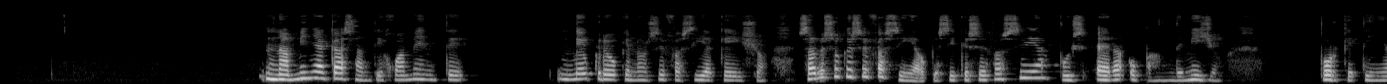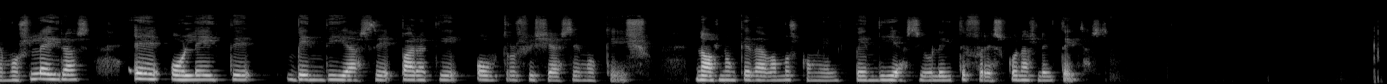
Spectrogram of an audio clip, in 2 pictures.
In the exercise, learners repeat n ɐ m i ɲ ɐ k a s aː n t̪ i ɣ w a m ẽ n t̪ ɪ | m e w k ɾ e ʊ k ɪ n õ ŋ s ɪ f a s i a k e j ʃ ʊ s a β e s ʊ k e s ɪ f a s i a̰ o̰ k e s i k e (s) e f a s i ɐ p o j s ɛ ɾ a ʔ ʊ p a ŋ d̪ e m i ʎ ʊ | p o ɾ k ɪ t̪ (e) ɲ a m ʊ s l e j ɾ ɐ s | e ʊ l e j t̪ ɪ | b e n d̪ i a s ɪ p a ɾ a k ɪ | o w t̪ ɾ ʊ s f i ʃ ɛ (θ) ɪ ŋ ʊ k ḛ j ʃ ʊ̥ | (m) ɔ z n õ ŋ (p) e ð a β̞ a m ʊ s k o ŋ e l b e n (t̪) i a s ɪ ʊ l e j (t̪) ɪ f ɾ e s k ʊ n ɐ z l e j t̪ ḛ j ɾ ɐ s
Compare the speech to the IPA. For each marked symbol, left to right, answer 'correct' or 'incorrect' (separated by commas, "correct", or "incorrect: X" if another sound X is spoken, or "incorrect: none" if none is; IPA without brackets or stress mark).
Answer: correct, incorrect: i, incorrect: s, incorrect: n, incorrect: k, incorrect: d̪, correct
